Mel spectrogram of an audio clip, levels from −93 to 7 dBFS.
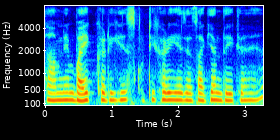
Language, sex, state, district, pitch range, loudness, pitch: Hindi, female, Goa, North and South Goa, 205-215 Hz, -18 LUFS, 210 Hz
